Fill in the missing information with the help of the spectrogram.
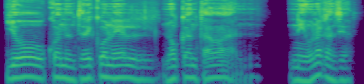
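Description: A man with a Mexican accent, a band singer, telling stories in a relaxed, rambling chat full of slang. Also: mid-range voice, normal speed, gravelly. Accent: Mexican Spanish. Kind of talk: casual chat.

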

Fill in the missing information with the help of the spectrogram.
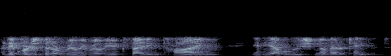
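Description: A man with a gravelly voice, hoarse from flu, explaining things conversationally as an interview guest in measured phrases. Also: medium pitch, roomy sound, phone-quality sound. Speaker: interview guest, futurist at a film studio.

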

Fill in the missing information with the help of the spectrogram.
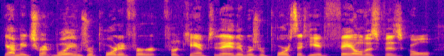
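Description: Chatty podcast guy, kinda high bright voice, jokes around a lot, desk mic. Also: expressive, quick pace. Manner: chatty, joking, rambling storyteller. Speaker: podcast co-host. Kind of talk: casual chat. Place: small home studio. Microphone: desk mic, sometimes off mic.

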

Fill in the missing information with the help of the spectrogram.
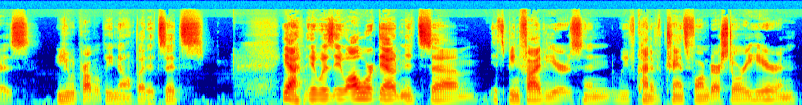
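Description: A man's voice: mid-range voice, no room sound, clean studio sound. An easygoing middle-aged man from Canada giving a casual interview through a face mask. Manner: affable, easygoing. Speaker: museum creative director, interview guest. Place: in a museum.

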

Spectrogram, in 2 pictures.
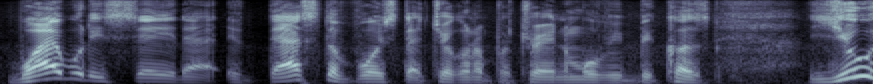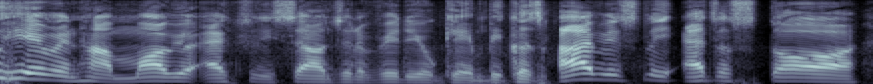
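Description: A man giving casual opinion commentary, slangy, animated and repeating himself. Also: medium pitch, brisk, no room sound. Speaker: vlogger.

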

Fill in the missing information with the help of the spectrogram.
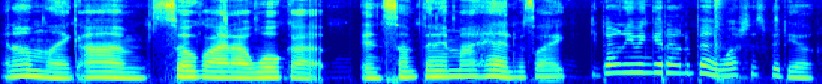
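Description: A woman in her twenties, a guest artist chatting on a podcast, talking in an animated way and sometimes dropping into a whisper. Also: medium pitch, a little fast, gravelly, no echo, clean studio sound. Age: 20s. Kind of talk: casual podcast conversation.

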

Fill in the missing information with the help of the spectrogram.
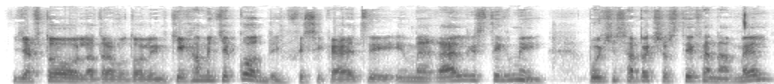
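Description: A man co-hosting a casual wrestling podcast, rambling with lots of fillers as he gathers his thoughts. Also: a little high. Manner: rambling, many fillers and restarts. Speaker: podcast co-host.

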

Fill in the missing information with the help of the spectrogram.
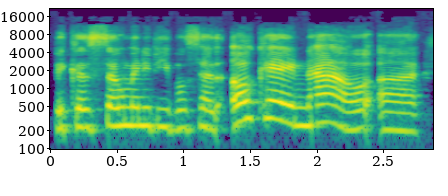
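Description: A woman's voice: a little high, normal speed, a bit bright. Croatian woman cookbook author interviewed. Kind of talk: interview conversation.

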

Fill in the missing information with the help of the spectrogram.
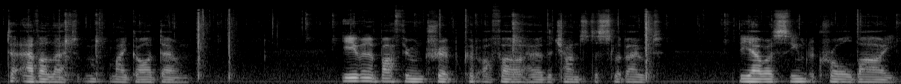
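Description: Male horror narrator, flat steady delivery, faint hiss behind. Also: medium pitch. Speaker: podcast host reading a horror story.

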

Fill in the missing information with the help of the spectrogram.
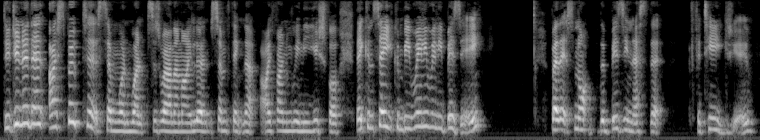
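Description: An expressive woman with a mid-range, slightly bright voice talks at a moderate pace in a casual interview about her life as an athlete and youth sports coach. She substitutes w for r, unable to pronounce R well, and uses examples and self-corrections to explain things.

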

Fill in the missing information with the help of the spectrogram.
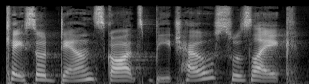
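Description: A woman's voice: medium pitch, takes it slowly, heavy background noise. Giggly, teasing woman. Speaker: podcast co-host. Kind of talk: casual podcast chat.

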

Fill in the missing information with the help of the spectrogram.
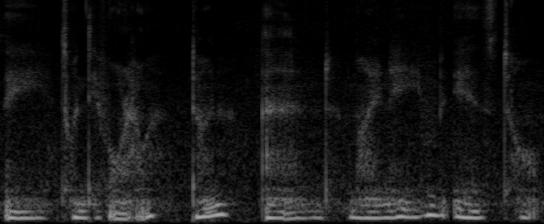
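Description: A man telling a sleep story as a whispered role-play, gentle, soothing and unhurried, speaking as a server looking after a guest. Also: low-pitched, vocal fry, a little hiss or hum, poor audio. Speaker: sleep story narrator playing a night-shift diner server.

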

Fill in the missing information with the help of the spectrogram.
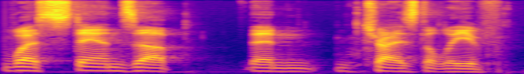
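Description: Wry low-voiced man playing a tabletop game. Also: steady tone, takes it slowly. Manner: wry, plays his character in third person. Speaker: player.

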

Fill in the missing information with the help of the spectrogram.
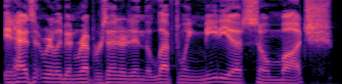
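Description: Bright-voiced American man, conspiratorial political rant. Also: mid-range voice, steady tone, normal speed, clean tone, no echo, studio quality. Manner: agitated, conspiratorial, distrustful. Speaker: talk show host. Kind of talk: opinionated political commentary rant. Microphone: close studio microphone. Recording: music bed behind the voice.

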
